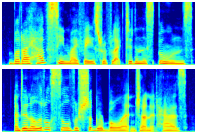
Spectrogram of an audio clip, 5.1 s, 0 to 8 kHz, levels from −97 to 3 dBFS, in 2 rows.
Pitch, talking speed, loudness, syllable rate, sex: 220 Hz, 235 wpm, -18 LUFS, 5.5 syllables/s, female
